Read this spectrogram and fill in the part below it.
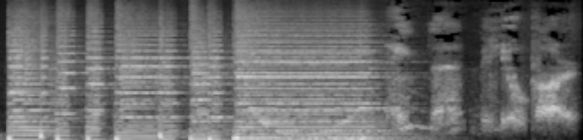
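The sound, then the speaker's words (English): A short jingle for the 'Name that video part' segment: punchy, rhythmic stabs of bright harmonic tone ride over a steady low note, then give way to loud, drawn-out voice-like wails at the end. “God, love that little jingle.”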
